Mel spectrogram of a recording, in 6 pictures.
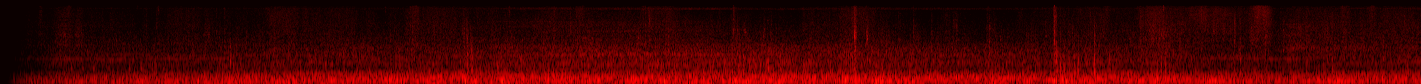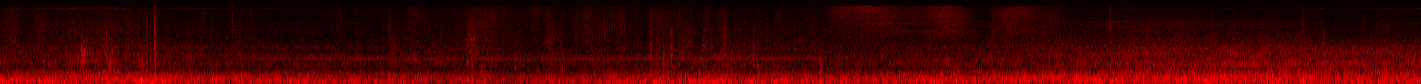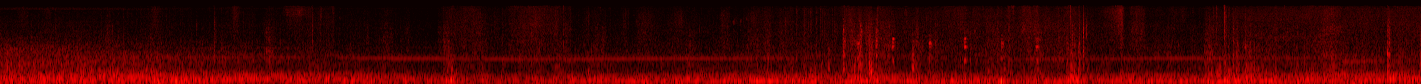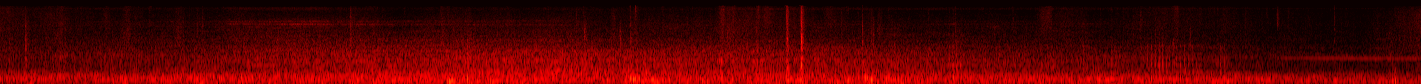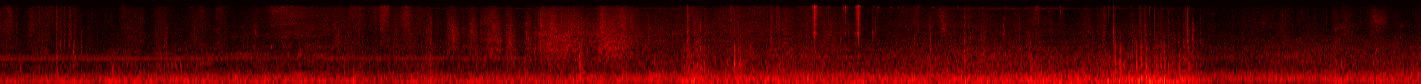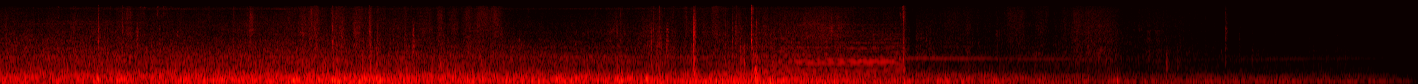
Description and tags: MITSUBISHI IMIEV electric car DRIVE int
electric car DRIVE
car, DRIVE, electric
